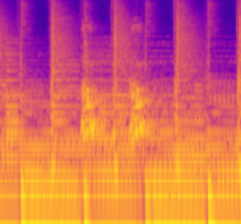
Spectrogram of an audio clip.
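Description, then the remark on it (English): Dog barks repeat in a steady, bouncy rhythm, about four sharp woofs, set against a loud, bright musical backing with sustained tones throughout. “Right, the dogs go as they chase and tease the cats.”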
